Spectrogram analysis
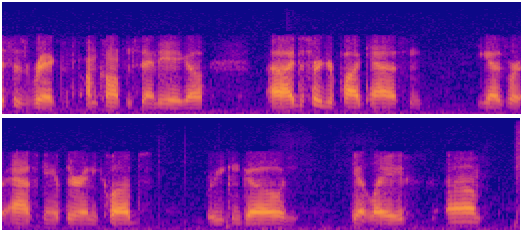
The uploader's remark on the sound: Phone calls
